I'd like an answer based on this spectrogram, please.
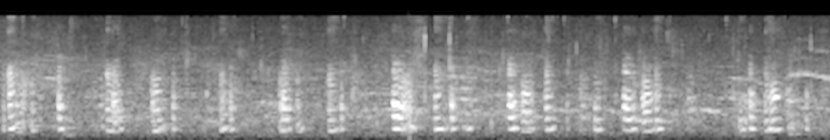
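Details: Irish Wolfhound puppies crooning while they eat: short, nasal, squeaky croons and whines in overlapping bursts about once a second, with faint feeding noises between them.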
